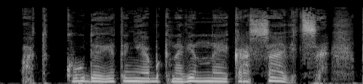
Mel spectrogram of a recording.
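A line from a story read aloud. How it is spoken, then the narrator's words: Whisper. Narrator (Russian): прошептал сын Микадо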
